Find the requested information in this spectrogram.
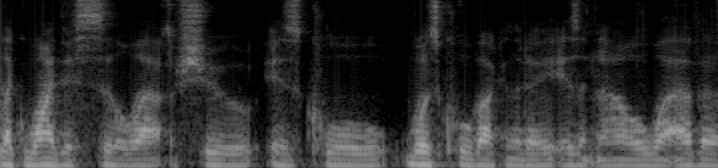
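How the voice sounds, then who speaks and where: On a very clean recording with a silent background, a man talks at a fairly slow pace. His intonation is flat and monotone. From northern England, Manchester. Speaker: streetwear store founder. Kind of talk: casual podcast interview. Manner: casual, filler-heavy.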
